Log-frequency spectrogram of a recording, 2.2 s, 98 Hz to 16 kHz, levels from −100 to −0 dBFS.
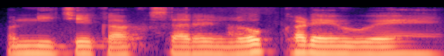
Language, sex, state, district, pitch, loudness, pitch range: Hindi, male, Uttar Pradesh, Lucknow, 120 Hz, -18 LUFS, 120-125 Hz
